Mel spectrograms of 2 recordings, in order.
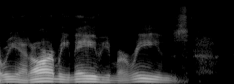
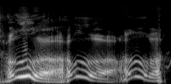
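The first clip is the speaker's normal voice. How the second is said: high, loud barked army chant fading; barked hooah; 7 semitones higher, 3 dB louder, much slower than usual. Retold or imitated. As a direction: bark it like an Army grunt. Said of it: "the Army is".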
